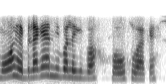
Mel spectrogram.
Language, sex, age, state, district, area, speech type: Assamese, female, 30-45, Assam, Sivasagar, rural, conversation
